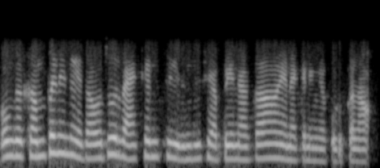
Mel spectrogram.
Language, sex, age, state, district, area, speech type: Tamil, female, 18-30, Tamil Nadu, Chengalpattu, urban, conversation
